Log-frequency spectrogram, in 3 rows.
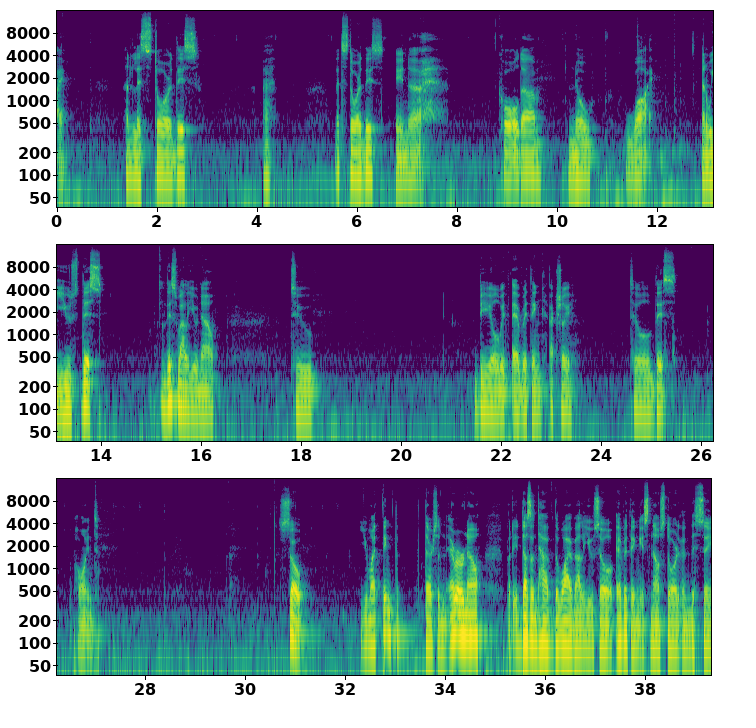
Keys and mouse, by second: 0.0 shift+middle click, 1.6 click, 2.5 ctrl+z, 3.1 click, 4.2 click, 5.4 click, 6.3-12.3 drag, 13.1 ctrl+c, 13.5 middle click, 14.0 middle click, 15.3 ctrl+v, 16.0 middle click, 16.5 middle click, 19.0 ctrl+v, 21.6 ctrl+v, 22.3 ctrl+z, 24.3 click, 25.7 shift+middle click, 26.2 shift+middle click, 27.3-28.4 right drag, 28.4 shift+g, 28.7 shift+middle click, 29.6 middle click, 30.4 shift+middle click, 31.7 shift+middle click, 32.9 shift+middle click, 34.0 KP_7, 36.8 shift+middle click.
